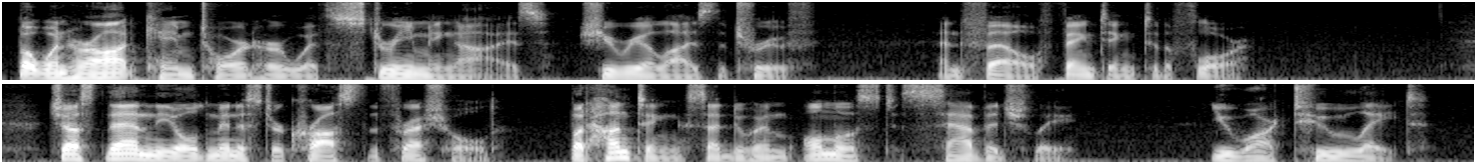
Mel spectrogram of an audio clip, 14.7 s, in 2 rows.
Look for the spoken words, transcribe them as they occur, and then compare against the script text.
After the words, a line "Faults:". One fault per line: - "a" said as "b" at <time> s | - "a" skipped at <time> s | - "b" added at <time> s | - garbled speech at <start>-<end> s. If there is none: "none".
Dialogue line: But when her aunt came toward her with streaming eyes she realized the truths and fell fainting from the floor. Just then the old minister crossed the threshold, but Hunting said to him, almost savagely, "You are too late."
But when her aunt came toward her with streaming eyes she realized the truth and fell fainting to the floor. Just then the old minister crossed the threshold, but Hunting said to him, almost savagely, "You are too late."
Faults:
- "truths" said as "truth" at 3.6 s
- "from" said as "to" at 5.7 s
